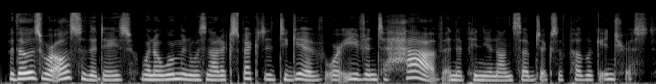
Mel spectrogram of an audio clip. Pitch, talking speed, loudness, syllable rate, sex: 225 Hz, 230 wpm, -19 LUFS, 6.0 syllables/s, female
